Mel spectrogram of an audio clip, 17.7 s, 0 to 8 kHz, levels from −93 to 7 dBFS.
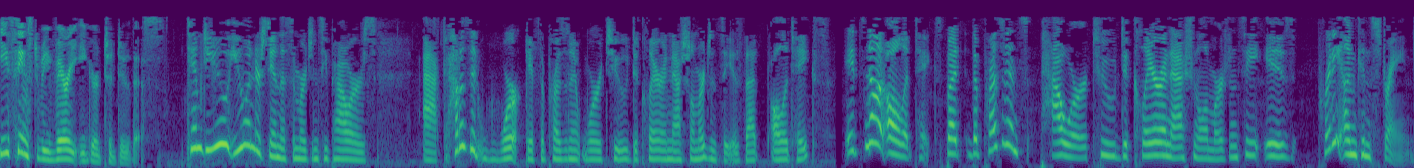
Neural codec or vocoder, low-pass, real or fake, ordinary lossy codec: none; 7.2 kHz; real; MP3, 24 kbps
